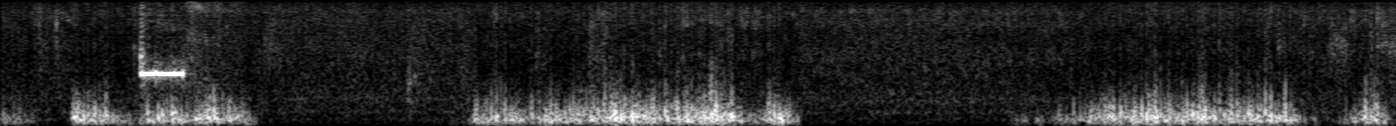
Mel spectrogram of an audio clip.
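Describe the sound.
A voicemail system's beep before recording a message: one short, steady high-pitched tone near the start, between stretches of muffled, low-pitched sound.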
